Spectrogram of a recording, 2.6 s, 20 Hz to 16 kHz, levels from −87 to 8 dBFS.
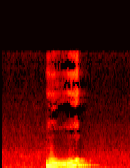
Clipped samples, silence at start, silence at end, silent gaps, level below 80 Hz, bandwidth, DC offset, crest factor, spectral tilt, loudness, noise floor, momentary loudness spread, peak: under 0.1%; 0.9 s; 0.8 s; none; -56 dBFS; 11.5 kHz; under 0.1%; 12 dB; -6 dB/octave; -11 LUFS; -48 dBFS; 14 LU; -2 dBFS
